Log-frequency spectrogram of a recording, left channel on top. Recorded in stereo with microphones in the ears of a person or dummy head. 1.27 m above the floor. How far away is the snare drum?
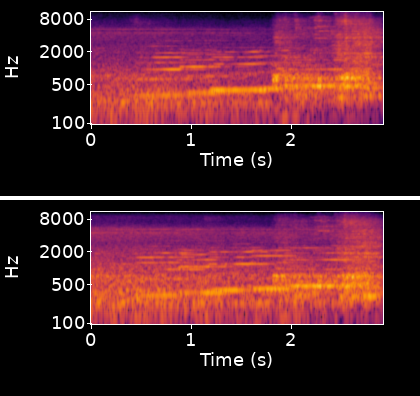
No snare drum in this recording.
